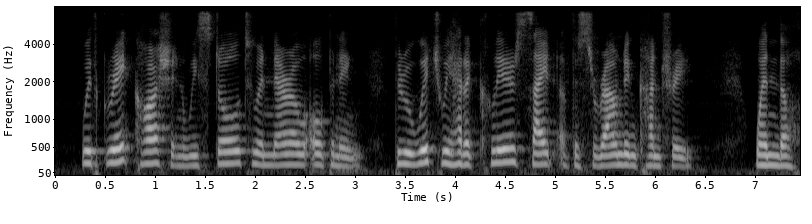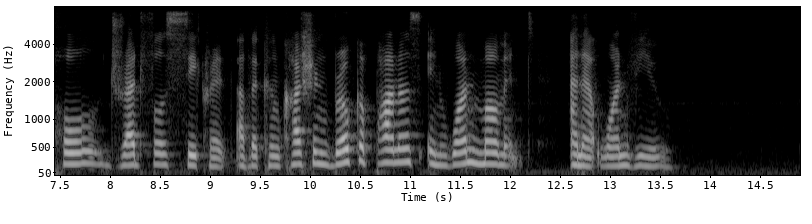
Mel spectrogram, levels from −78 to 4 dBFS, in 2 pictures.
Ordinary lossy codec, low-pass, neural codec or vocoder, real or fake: AAC, 48 kbps; 7.2 kHz; codec, 16 kHz, 6 kbps, DAC; fake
